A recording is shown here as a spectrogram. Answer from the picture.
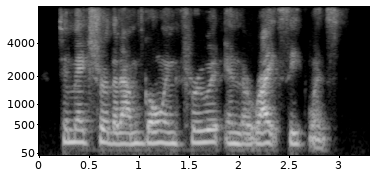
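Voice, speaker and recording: A somewhat breathy woman at a moderate pace. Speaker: lawyer presenting a legal training webinar. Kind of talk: legal training webinar. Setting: online webinar. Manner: repetitive, halting.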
